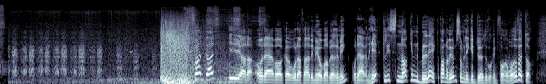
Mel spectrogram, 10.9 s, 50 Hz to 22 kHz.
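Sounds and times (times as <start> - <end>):
golden retriever panting while sniffing for landmines: 0.0 - 3.2
speech: 0.2 - 10.9
loud blast of harsh noise: 3.2 - 4.9.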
